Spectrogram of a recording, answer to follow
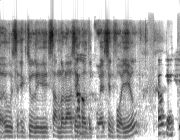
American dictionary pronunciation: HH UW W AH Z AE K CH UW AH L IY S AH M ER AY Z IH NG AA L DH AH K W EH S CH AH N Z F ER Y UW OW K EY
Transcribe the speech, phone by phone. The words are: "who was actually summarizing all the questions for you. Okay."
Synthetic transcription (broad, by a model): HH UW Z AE K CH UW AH L IY S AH M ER AY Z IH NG AA L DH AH K W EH S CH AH N F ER Y UW OW K EY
